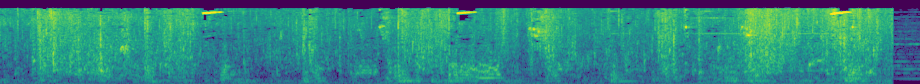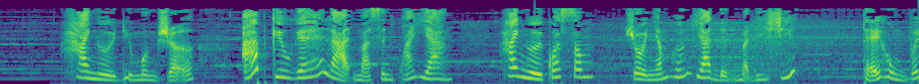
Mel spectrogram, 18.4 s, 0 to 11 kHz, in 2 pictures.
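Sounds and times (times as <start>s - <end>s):
small boat travelling down a river: 0.0s - 9.0s
speech: 10.1s - 17.2s, 17.8s - 18.3s.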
